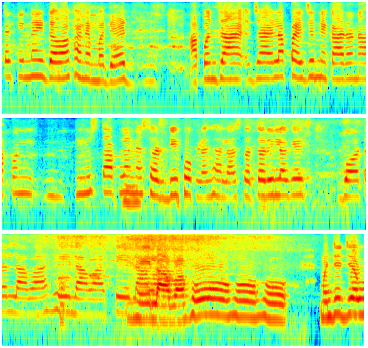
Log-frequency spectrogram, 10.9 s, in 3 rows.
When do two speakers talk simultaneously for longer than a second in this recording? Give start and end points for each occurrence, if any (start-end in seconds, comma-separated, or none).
none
